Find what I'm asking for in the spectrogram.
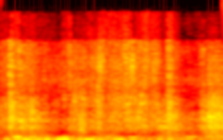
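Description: Male pigeon cooing steadily and close, low throaty calls repeating through the moment right after being paired with a female.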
